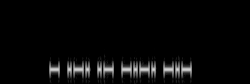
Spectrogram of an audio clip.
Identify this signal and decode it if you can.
Morse code, heard as a keyed tone, about 40 wpm, 700 Hz. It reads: TRACK
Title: Sentences from Top 1100 Words - New Word Drill Alt - 40wpm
